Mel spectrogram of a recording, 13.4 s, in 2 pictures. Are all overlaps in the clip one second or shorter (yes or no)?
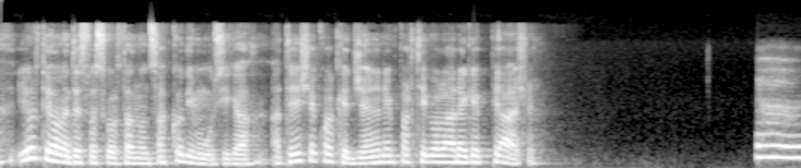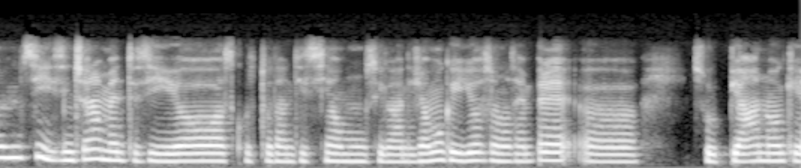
yes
